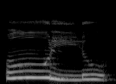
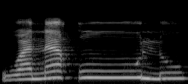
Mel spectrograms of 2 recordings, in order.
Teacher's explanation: لام باریک لام کو لمبا نہیں کرنا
